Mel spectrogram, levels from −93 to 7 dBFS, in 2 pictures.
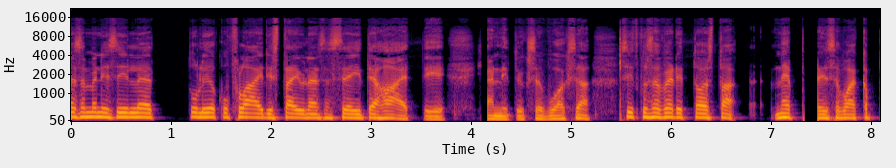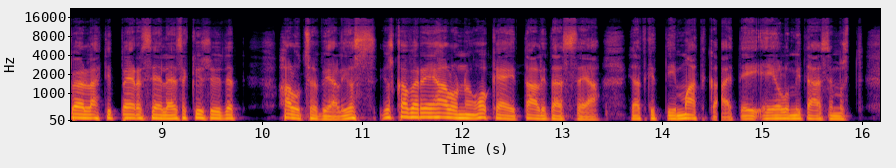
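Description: Three short holes cut the speech: at 4.10 to 4.17 s, right after "yleensä se itse haettiin"; at 7.33 to 7.47 s, just before "se vaikka pöllähti perseelle"; and at 14.55 to 14.60 s, after "oli tässä ja jatkettiin". They last about 70, 140 and 46 ms, and after each the speech picks up further along, as though it kept running. This is likely a Bluetooth dropout, where packets missed their deadline and were discarded, leaving silence until valid data arrived.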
